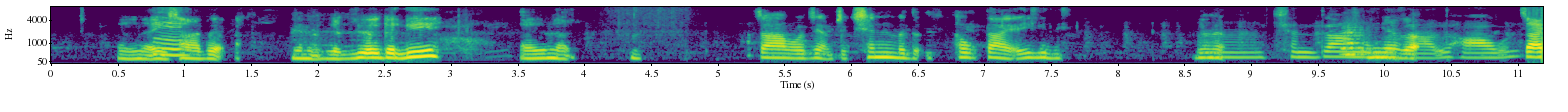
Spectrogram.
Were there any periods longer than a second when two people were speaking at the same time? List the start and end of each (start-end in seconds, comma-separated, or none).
none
